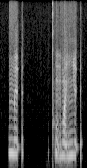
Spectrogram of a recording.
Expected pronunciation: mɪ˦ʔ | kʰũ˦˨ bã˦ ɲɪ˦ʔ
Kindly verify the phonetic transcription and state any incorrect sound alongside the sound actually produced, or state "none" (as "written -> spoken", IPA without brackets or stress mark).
ã˦ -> ã˦˨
